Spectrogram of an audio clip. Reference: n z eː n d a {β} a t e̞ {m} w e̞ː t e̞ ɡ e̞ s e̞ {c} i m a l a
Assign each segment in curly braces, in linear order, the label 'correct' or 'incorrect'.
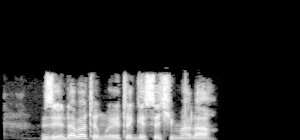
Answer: correct, correct, correct

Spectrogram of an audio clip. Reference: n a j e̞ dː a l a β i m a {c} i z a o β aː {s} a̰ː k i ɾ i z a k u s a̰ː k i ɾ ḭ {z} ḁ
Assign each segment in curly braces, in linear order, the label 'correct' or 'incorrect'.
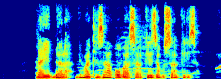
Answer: incorrect, correct, correct

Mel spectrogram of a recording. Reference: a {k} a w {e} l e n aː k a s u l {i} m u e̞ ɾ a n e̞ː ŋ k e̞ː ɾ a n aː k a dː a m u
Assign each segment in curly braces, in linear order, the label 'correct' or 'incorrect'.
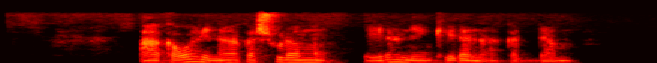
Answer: correct, incorrect, incorrect

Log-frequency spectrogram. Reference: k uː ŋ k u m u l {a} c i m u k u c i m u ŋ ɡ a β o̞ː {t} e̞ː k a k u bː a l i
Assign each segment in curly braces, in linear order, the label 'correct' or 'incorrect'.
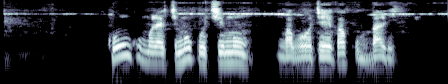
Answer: correct, correct

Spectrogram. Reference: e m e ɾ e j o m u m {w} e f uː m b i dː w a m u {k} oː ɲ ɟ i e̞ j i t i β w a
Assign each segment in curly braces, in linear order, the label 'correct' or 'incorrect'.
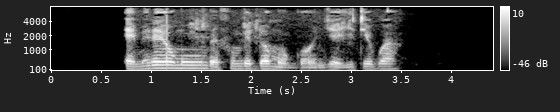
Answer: incorrect, incorrect

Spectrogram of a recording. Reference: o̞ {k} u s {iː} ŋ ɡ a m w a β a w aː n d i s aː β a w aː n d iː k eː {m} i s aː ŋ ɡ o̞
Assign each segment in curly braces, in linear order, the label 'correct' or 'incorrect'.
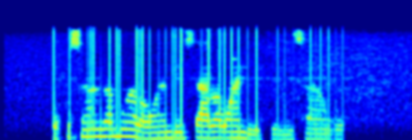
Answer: correct, incorrect, correct

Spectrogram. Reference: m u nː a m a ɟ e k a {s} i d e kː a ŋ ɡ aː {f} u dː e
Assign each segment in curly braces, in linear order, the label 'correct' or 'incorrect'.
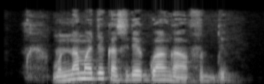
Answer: correct, correct

